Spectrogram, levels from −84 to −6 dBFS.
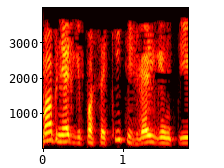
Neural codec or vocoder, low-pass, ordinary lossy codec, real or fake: none; 3.6 kHz; MP3, 16 kbps; real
